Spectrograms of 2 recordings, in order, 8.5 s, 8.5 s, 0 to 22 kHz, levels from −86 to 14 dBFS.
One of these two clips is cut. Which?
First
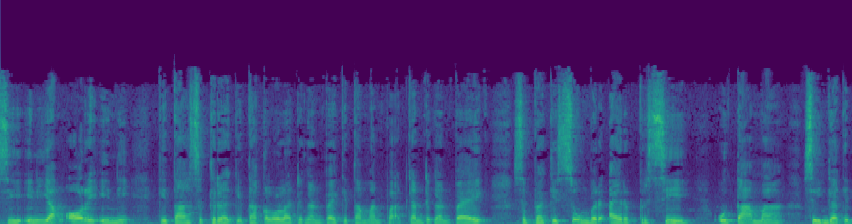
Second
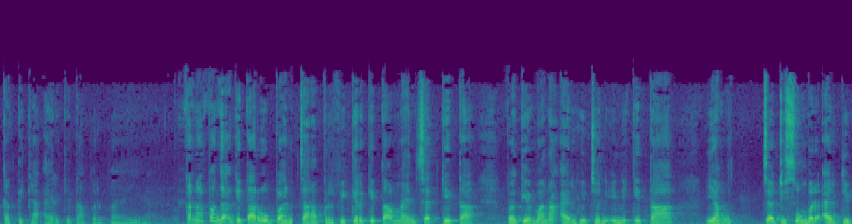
second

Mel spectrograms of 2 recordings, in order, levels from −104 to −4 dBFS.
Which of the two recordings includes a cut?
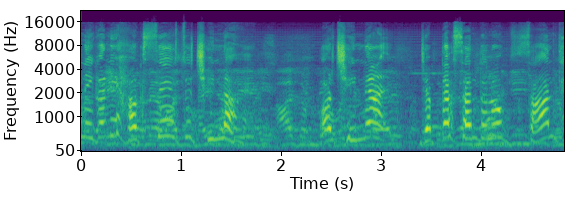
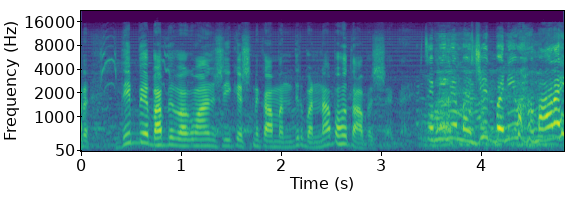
second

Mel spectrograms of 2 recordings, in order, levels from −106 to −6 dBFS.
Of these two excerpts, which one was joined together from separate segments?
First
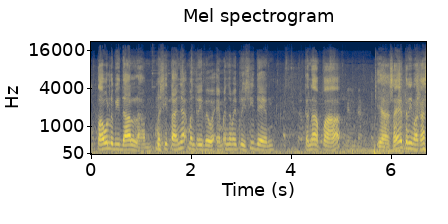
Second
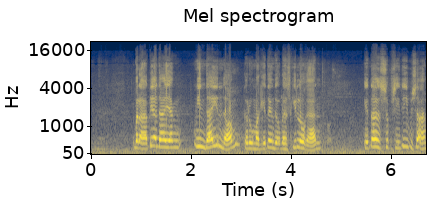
first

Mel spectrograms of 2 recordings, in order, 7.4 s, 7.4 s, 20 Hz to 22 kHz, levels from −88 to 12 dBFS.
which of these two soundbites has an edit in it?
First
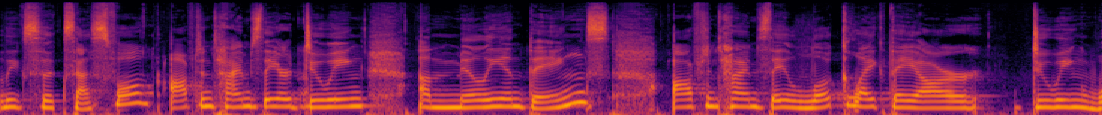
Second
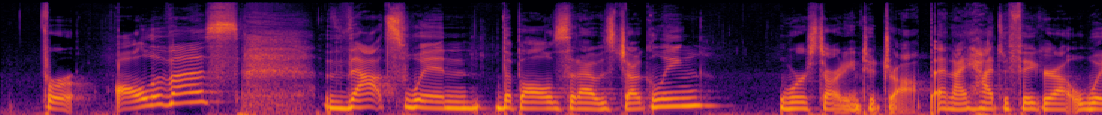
first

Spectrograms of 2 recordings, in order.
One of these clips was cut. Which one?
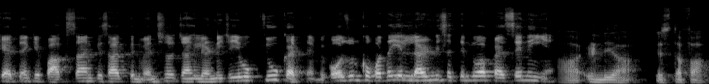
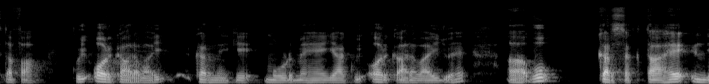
first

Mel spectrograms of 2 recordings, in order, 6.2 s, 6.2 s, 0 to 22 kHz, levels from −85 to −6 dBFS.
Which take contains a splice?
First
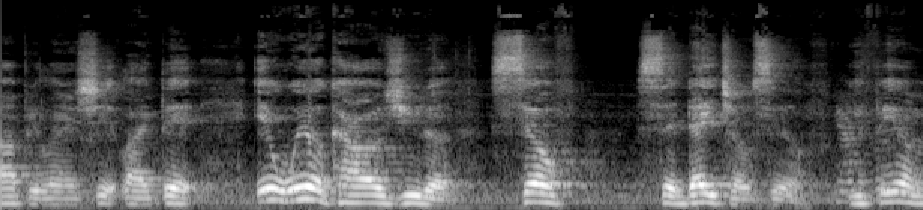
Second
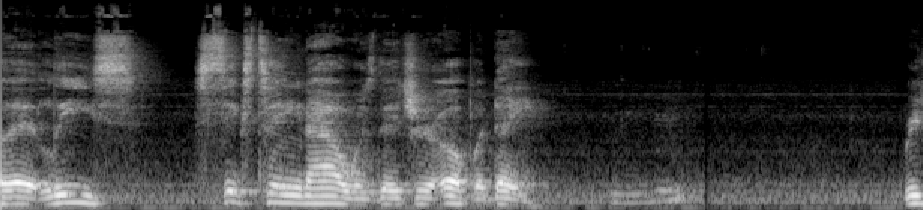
second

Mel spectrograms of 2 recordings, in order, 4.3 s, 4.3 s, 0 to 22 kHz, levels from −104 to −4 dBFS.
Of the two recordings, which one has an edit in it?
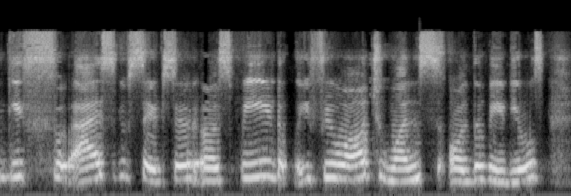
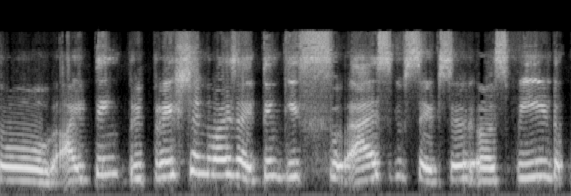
second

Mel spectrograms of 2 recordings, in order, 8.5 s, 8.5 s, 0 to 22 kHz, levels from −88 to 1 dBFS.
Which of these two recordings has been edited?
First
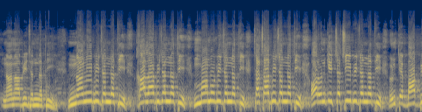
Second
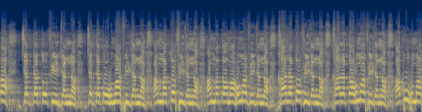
first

